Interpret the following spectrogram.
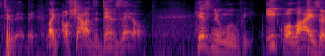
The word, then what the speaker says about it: Denzel: We found out that actually the correct pronunciation of his name is not Denzel, it's Denzel. But I guess he said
